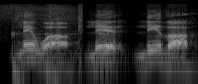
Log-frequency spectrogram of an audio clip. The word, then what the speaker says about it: LEWA: we're here with liwa Leva Leva it's basically a play on words because liver means live in Sweden so it's and it's a Swedish brand so yeah it's a kind of fun way of pronouncing the other yeah so this brand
